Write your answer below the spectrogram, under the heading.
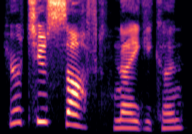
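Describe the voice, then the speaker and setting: A woman voicing an aloof, skeptical teenage girl in an audiobook, with a deliberate, probing and detached delivery. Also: lowish voice, sing-song, dry recording, studio quality. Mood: dry scrutiny.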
